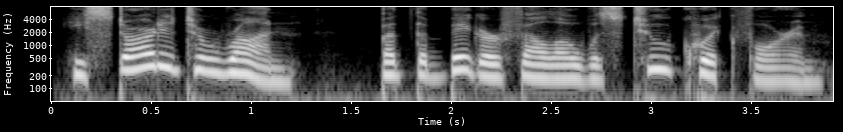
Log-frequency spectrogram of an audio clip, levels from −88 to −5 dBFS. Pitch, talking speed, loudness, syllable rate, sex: 205 Hz, 200 wpm, -20 LUFS, 4.7 syllables/s, female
